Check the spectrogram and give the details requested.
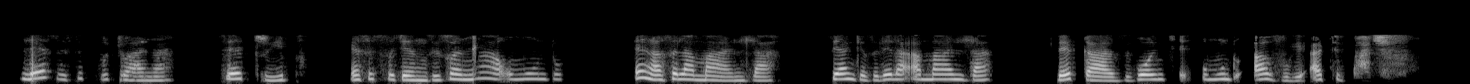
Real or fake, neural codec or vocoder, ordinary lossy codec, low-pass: real; none; AAC, 16 kbps; 7.2 kHz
